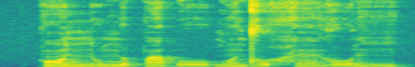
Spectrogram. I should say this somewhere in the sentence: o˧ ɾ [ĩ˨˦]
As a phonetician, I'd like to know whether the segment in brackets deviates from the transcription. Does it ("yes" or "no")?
no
